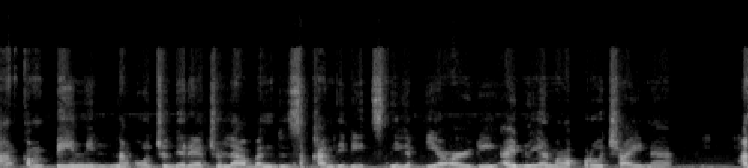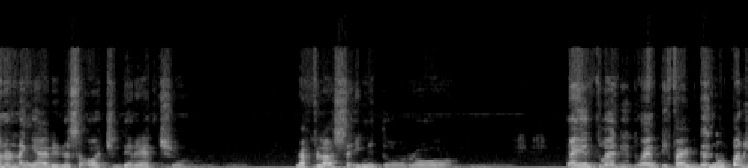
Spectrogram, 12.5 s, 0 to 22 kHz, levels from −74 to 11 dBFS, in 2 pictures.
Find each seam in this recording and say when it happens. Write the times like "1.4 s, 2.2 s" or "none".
none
